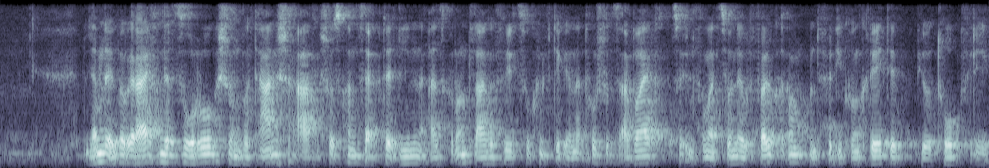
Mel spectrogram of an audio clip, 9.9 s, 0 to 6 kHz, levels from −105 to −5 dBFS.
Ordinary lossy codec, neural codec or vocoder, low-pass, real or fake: none; codec, 16 kHz, 4 kbps, FunCodec, trained on LibriTTS, 50 frames a second; 5.4 kHz; fake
